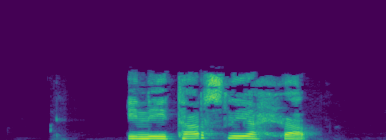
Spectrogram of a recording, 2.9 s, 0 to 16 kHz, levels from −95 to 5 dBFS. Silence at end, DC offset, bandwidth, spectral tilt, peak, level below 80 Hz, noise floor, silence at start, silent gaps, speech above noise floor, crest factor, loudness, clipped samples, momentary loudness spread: 0.6 s; under 0.1%; 8 kHz; -3.5 dB/octave; -2 dBFS; -56 dBFS; -67 dBFS; 0.95 s; none; 55 dB; 14 dB; -14 LUFS; under 0.1%; 6 LU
